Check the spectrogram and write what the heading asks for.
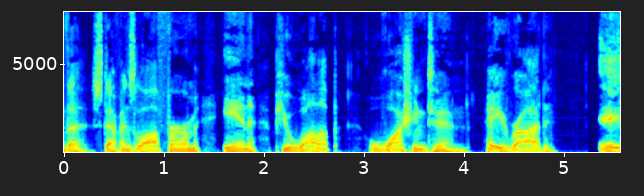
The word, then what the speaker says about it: Puyallup: rod Stefan's from the Stefan's law firm in Puyallup Washington hey rod hey how are you doing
